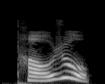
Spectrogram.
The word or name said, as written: 投入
